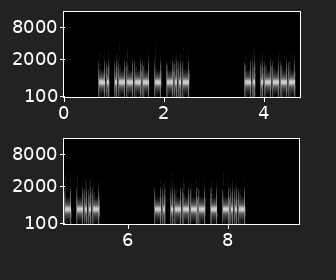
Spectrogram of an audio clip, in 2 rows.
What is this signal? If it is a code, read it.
Morse code, heard as a keyed tone, about 30 wpm, 700 Hz. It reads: N1TX N1TX N1TX
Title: Easy Call Signs Repeated 3x - 30wpm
